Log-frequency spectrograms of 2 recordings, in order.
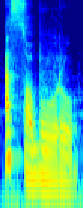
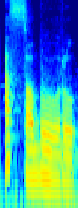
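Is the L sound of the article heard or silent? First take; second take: silent; silent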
